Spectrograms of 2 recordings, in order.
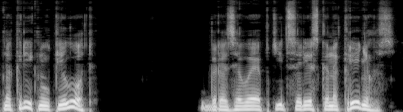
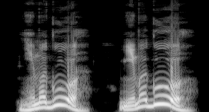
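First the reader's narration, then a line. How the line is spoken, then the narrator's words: Pilot screaming. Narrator (Russian): закричал пилот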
